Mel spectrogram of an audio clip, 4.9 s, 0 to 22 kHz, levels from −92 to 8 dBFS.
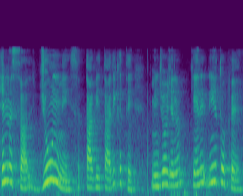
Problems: constant background noise, echo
